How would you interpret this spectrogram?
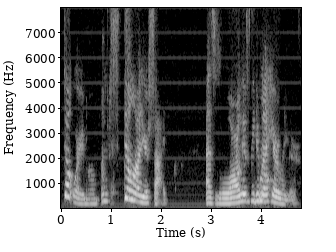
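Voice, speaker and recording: A woman's voice: fairly high pitch, animated, moderate pace. A woman voicing a quirky, cheeky young daughter in an amateur audio play, whimsical and matter-of-fact. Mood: sweetly cheeky.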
